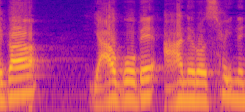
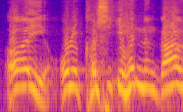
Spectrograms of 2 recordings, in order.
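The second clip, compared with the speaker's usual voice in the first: loud, high Jeolla country greeting; 전라도 사투리로 크게; Jeolla dialect; 7 semitones higher, 5 dB louder than usual. Retold or imitated. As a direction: call out like a Jeolla neighbor. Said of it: "전라도 사투리 중에서는".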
